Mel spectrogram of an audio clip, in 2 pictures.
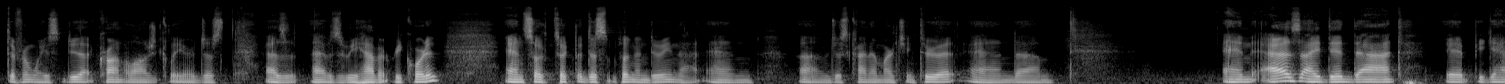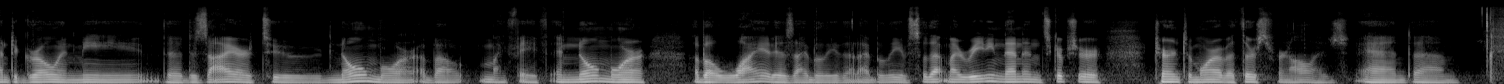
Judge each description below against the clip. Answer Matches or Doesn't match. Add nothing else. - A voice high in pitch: Doesn't match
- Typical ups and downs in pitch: Doesn't match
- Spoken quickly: Doesn't match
